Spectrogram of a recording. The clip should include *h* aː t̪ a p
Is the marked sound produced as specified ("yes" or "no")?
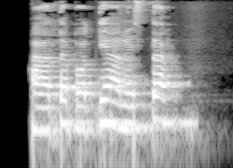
yes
